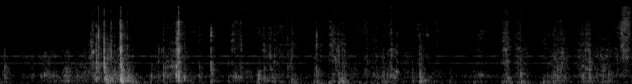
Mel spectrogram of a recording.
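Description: Cardboard box flaps being pried and pulled open by hand: a scatter of sharp clicks and short papery rustles, the loudest a little after a second in and again just before two seconds.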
